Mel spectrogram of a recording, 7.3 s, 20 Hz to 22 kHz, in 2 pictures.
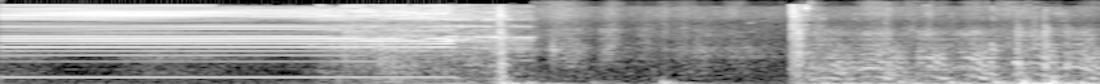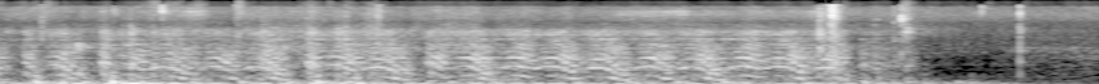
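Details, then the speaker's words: Abandoned, water-soaked Mercedes 300CD diesel after glow-plug cycles, battery reinstalled: chime, then slow rhythmic cranking around ninety turns a minute with a brief weak catch, never fires; owner smells partially burnt fuel, suspects fuel, plans cracking injectors and taking the fuel filter off. "I think it tried to do something. It's doing that thing now. Huh. Well, that does that."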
